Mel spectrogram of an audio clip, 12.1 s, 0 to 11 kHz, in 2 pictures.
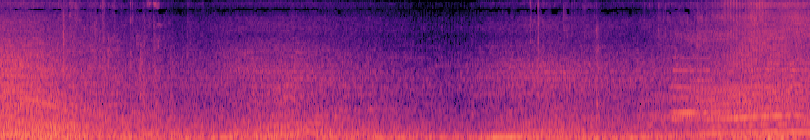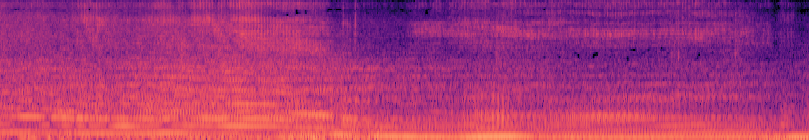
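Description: Off-road 4x4's engine revving hard under load, its pitch rising and falling, then dropping to a lower, steadier note about nine seconds in.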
